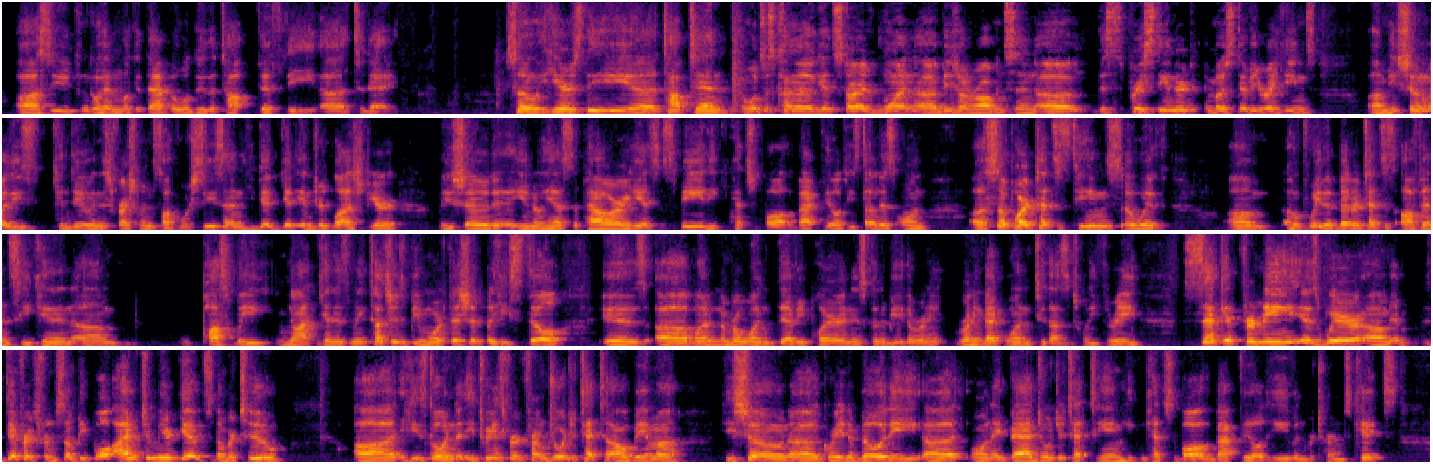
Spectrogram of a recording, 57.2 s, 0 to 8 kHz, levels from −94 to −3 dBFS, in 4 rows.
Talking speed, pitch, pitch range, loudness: 195 wpm, 135 Hz, 125-160 Hz, -27 LUFS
